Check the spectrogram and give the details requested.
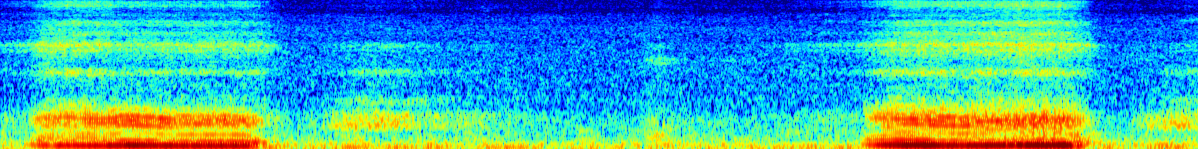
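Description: Two long, loud, rattling low snores about four seconds apart, with quieter breathing between, in a small room.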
